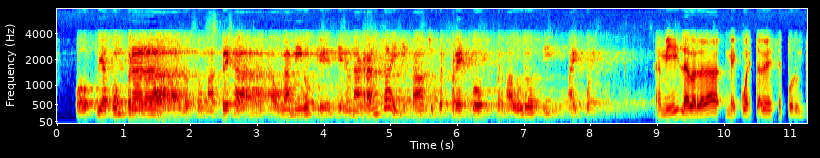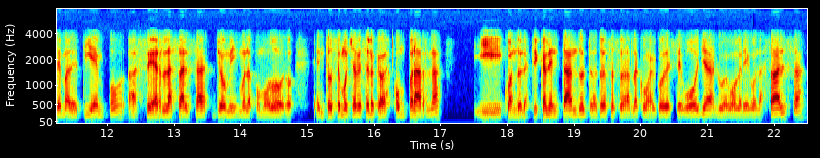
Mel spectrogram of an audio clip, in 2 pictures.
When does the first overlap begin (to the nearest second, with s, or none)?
none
